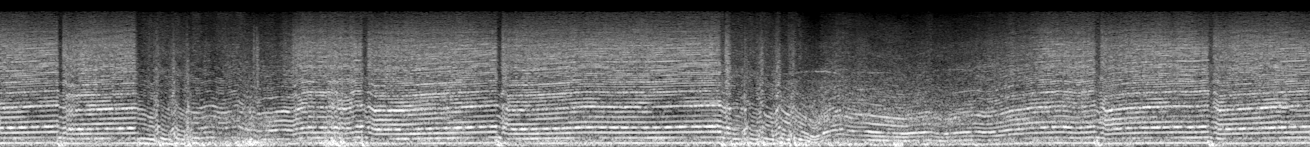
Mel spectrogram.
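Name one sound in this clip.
A racing car engine screams at high revs, rising through the gears and dropping sharply under braking.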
